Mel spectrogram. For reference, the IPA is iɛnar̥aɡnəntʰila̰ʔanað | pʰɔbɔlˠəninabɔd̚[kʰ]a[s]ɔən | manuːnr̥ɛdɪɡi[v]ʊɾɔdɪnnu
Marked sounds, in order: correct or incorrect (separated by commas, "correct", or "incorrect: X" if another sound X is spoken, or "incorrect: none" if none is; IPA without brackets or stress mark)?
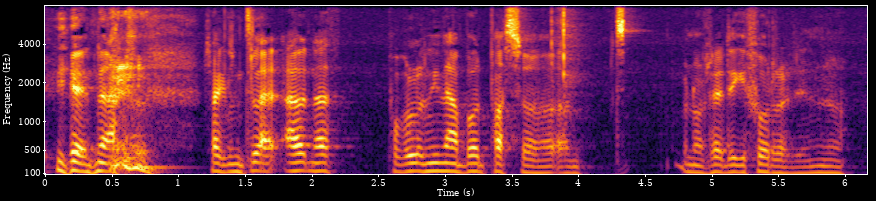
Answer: incorrect: pʰ, correct, incorrect: f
